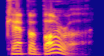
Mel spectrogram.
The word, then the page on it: capybara: British English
